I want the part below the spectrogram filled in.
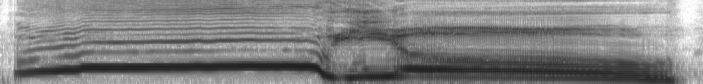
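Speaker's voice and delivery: very high, loud sustained whoop; imitated onlooker's drawn-out cheer; excited Israeli whoop. Israeli guy cheering rockets overhead, whooping. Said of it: "some Israeli guy going".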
